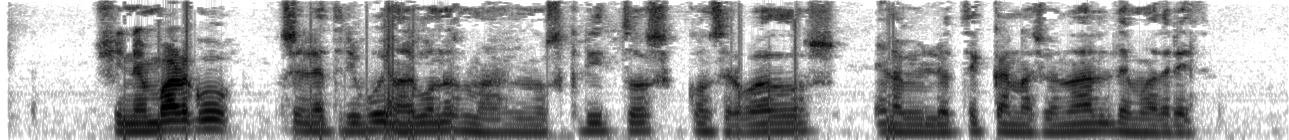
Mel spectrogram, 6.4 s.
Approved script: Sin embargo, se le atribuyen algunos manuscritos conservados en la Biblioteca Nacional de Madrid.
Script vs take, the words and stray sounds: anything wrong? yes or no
no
